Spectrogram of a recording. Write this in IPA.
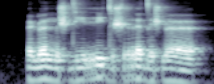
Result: ə ɳ œ n̪ ɤ ʃ d iː r i d œ ʃ r ə d əː ʃ ɳ œː

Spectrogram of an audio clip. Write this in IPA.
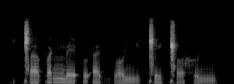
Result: ǁ a p a ŋ͡m ɛ ʔ o ʔ a ə̯ ɡ͡b ɔ ɲ e ǁ e ǁ ɔ h o ɲ

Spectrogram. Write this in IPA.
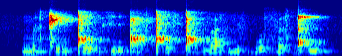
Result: ŋ͡m ə z ǁ ɯ r ǃ ɤ r x i ɾ i ɡ͡ǃ a s ǃʰ ɤ f ɡ͡ǃ ɤ z v a s v i s ɡ͡b o s z ɐ z ɡ͡ǃ u

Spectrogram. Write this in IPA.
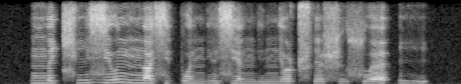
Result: ŋ ɛ t͡ɕʰ i̤ zʲ u nː a sʲ ʊ p ʊ nʲ e̤ sʲ a nʲ e̤ nʲ o ʈ͡ʂʰ i ʂ i̤ sʷ ɛ | i̤

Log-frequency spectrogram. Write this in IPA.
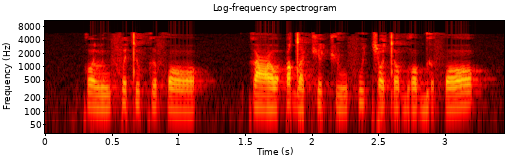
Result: k ɔ l u f ə t u k ə f ɔ | k ə ʕ ɔ ʔ ɘ dˤ ə t͡ʃ ə t͡ʃ u f u c ɔ t ɔ ɡ ɔ ɡ ə f ɔ

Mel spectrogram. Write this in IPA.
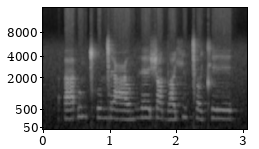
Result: ʔ a ʔ u m ǀʰ o ŋ͡ǀ ɛ ʕ ʌ m ɦ ɛ ʃ i dˤ i ç ɯ ǀ ʌ cʰ e

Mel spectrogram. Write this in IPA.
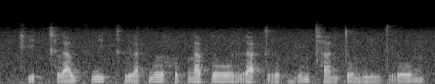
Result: kʰ i˥˩ t̚ kʰ l a˦˥ w kʰ w i˥˩ t̚ kʰ l ɯ˩˦ a̯ k w ɤː˥˩ h o˦˥ k̚ ŋ a˥˩ p̚ l oː˦˥ r a˦˥ ʔ k r o˨˩ k̚ b u˥˩ n tʰ a˦˥ n t o˧ m w i˧ n t r o˦˥ m

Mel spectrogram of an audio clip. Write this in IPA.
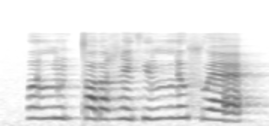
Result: ɤ lː ũ tː ɒ ɾ ɒ ɮ ɛ̃ sʲ ũ lː ə sʷ æ

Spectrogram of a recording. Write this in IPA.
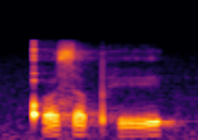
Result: qʼ œ s a pʰ e

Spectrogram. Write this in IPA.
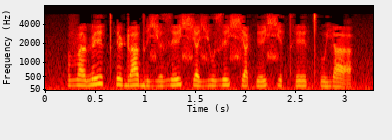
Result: v a ɳ e t̪ʰ e ɖ a d̪ ɪ ʑ ɘ z e ɕ a ʑ u z ɪ ɕ a k e ɕ e tʰ e t̪ʰ u j a

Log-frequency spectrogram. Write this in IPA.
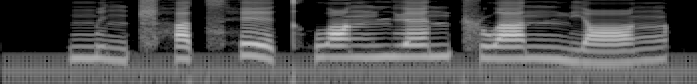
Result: m i˨˩ ŋ ʈ͡ʂʰ ä˦ t͡sʰ e˥˩ ɪ̯ kʰ w ɑ˥ ŋ n̪ ɥ ɛ˥ n ʈ͡ʂ w a˥ n m j ɑ˧˥ ŋ

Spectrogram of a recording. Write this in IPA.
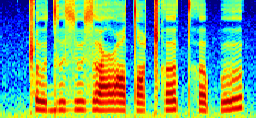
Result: ǁ ɵ d ɨ z ʉ z ɐ ʕ u tˤ a ǁʰ ɐ t̪ʰ ɐ p ɵ

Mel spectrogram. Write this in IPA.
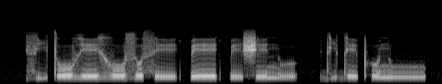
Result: z i˨ t oː˦ ɣ eː˦ ɣ o˦ z ʊ˦ s eː˨ k͡p eː˦ k͡p e˨ ʃ e˦ n ʊ˨ | d i˦ d e˦˨ pʰ ʊ˦ n uː˦

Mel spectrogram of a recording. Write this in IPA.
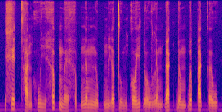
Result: x e˦˥ t̚ t̪ʰ a̰˧˨ ŋ h w i̤˨˩ h ə˦˥ p̚ m ɛ̤˨˩ h ə˨˩ p̚ n ə˧ m n u˨˩ p̚ m ḭ˧˥ ə̯ t̪ ṳ˨˩ m k o˨˦ j ɗ o˧˩ w l ə˧˩ m ɗ a˦˥ k̚ ɓ ə˧ m ɓ ə˦˥ p̚ ʔ a˦˥ k̚ ʔ ə˧ w

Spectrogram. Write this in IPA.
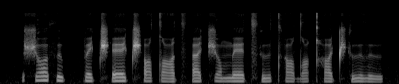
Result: ʃ ɔ θ ɯ pː ɛ t͡ʃʼ ɛ t͡ʃʼ ɛ tˤ a t͡sʼ a t͡ʃ ɔ m ɛ t͡sʼ ɯ tʰ o dˤ o qʰ ɔ t͡ʃʼ ɯ ð ɯ

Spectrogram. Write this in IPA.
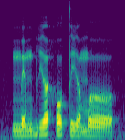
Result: m e˩˧ m b i˧˥ ə̯ h o˧˥ t̪ i˧˩ ə̯ m ɤː˧˩

